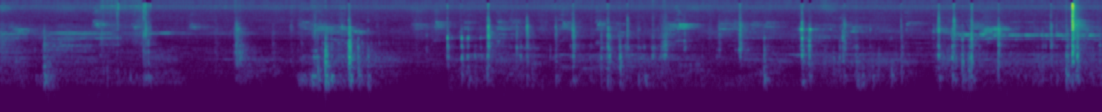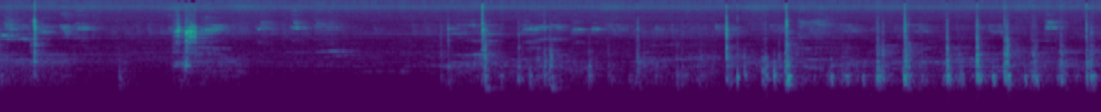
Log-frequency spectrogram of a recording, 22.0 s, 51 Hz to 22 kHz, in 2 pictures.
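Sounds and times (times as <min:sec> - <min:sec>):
clicks and knocks on machine parts: 0:04.4 - 0:11.5, 0:15.4 - 0:22.0.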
